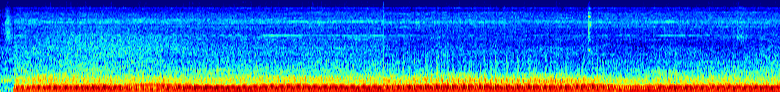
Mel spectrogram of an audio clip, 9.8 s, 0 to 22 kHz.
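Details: Barn-find Nissan Z32, about 600hp (440 kW), after full service, oil and filter change, ECU coil-pack dwell timing sorted, O2 sensors plugged in and blast pipes fitted: strong, even full-throttle pull to the limiter, clean hold, no miss or knock; healthy.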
